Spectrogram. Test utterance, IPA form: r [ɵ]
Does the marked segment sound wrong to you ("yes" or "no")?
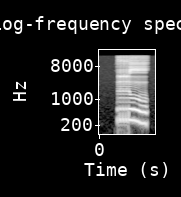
yes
